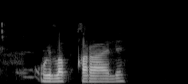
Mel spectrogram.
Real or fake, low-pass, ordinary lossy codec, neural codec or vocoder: real; 7.2 kHz; AAC, 32 kbps; none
